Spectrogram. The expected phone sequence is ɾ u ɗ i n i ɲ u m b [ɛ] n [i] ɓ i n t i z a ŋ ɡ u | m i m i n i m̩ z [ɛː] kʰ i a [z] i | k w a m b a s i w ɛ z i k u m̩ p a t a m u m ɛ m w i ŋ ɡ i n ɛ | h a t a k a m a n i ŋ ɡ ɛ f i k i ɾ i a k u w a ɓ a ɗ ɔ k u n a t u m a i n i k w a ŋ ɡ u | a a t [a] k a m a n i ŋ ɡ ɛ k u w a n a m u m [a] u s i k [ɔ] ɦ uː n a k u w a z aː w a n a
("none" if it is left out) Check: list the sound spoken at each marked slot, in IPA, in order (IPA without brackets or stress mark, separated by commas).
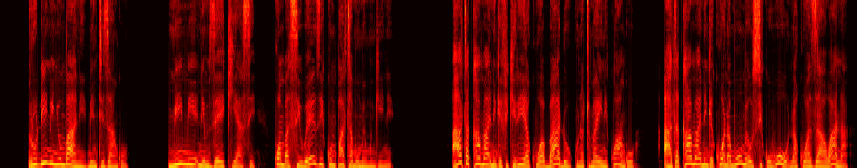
a, i, ɛː, s, a, ɛ, u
